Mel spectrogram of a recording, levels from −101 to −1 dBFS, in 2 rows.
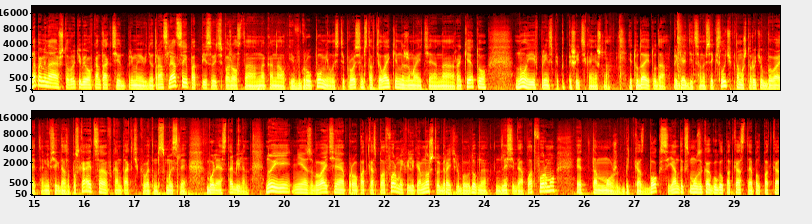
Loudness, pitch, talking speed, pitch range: -16 LUFS, 95 Hz, 145 wpm, 85-110 Hz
